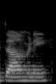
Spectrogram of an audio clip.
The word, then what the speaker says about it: Dominey: Don't be shy to ask me how to spell my name or how to pronounce it. I get that a lot. It is actually Dominey.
